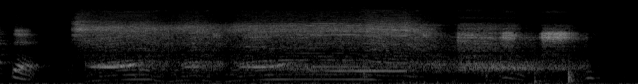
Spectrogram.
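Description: Small electric motor of a remote-controlled toy CAT forklift whirring steadily for about four seconds, then in two short bursts near the end, with a child's voice vocalizing over it.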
